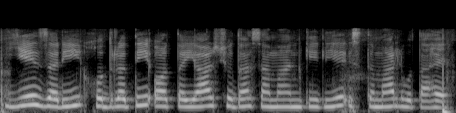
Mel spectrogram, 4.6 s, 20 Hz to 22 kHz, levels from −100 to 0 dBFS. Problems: none marked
